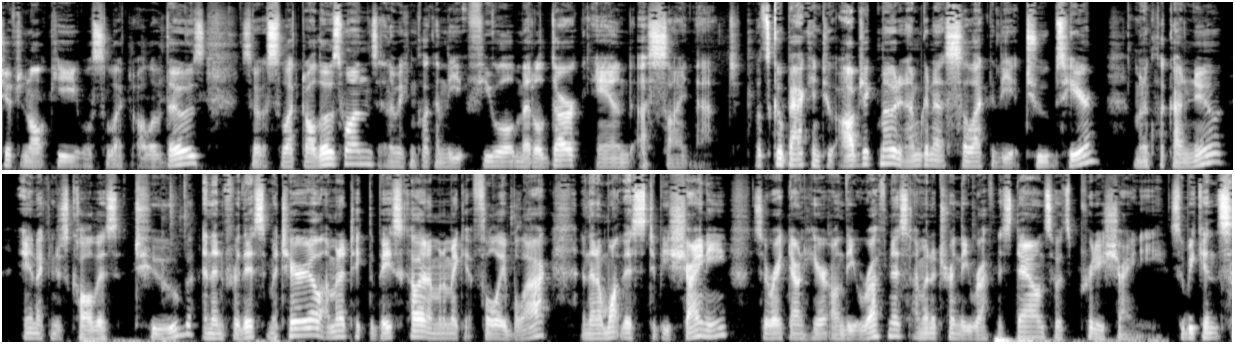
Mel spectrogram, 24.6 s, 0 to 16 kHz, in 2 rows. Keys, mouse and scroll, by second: 1.0 alt+shift+right click, 1.3 scroll down 1, 1.5 middle click, 2.1 scroll up 1, 2.2-3.9 middle drag, 3.9 click, 6.3-7.4 drag, 7.4 middle click, 7.7 Tab, 9.3 right click, 9.5-11.3 middle drag, 11.3-14.2 drag, 14.2-15.4 middle drag, 15.4 click, 17.0-17.7 scroll up 2, 17.0 middle click, 17.7-19.1 middle drag, 19.1-21.2 scroll down 11, 21.3-23.9 drag, 23.9 middle click, 24.1 right click.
